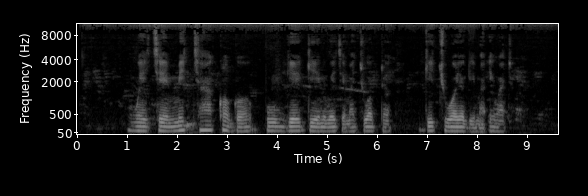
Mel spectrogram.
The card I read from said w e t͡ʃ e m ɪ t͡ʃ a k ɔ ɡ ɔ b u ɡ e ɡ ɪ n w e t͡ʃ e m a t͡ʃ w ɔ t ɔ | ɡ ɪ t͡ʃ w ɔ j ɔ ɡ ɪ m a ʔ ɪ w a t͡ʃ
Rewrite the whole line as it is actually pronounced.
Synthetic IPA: w e t͡ʃ e m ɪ t͡ʃ a k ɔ ɡ ɔ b u ɡ e ɡ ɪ n w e t͡ʃ e m a t͡ʃ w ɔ t ɔ | ɡ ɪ t͡ʃ w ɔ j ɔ ɡ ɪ m a ʔ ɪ w a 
